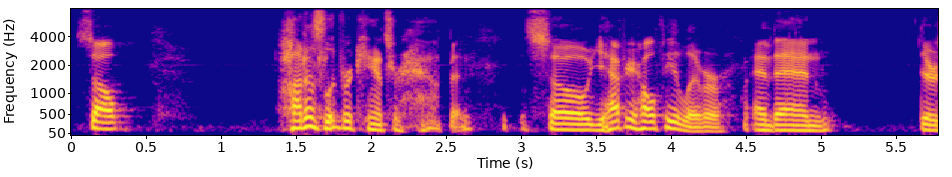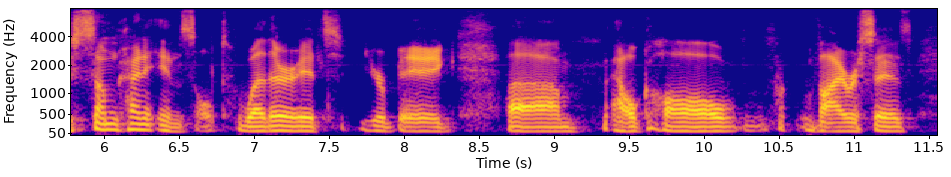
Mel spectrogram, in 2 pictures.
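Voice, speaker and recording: Loud casual man giving a slide talk. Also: medium pitch. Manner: casual, plain-spoken, says he has a loud voice. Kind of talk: public health talk with slides. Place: conference room.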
